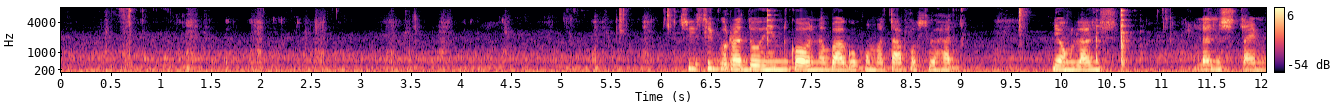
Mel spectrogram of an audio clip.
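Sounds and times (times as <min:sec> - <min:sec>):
person chewing: 0:00.4 - 0:06.2.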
